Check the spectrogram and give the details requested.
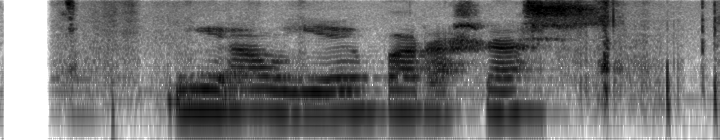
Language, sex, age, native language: Icelandic, male, 10, Icelandic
